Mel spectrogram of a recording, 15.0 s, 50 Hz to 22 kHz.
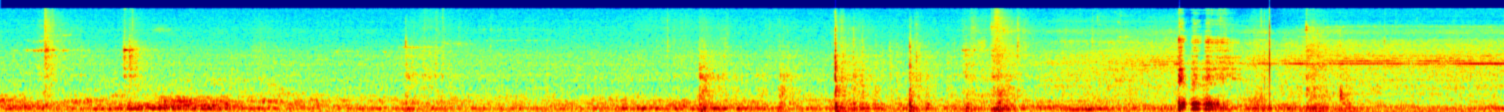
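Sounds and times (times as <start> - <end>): garbage truck idling: 3.2 - 15.0
trash carts knocking against hopper: 6.9 - 10.5.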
